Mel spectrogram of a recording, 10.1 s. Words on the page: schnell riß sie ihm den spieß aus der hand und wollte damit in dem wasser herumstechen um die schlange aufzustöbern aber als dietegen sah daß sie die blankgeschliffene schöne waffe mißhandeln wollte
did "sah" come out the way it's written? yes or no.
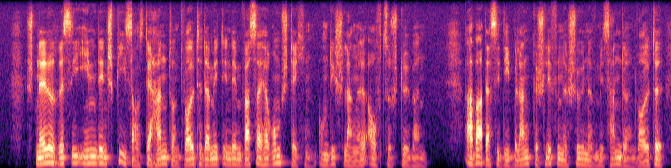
no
